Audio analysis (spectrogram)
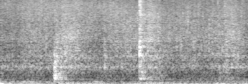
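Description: Vegetable chowmein noodles with tomato sauce stir-fry in a pan, a steady loud sizzle broken by a couple of sharp scraping stirs, with no voices.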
